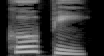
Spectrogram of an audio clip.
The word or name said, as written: ಕೋಪಿ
